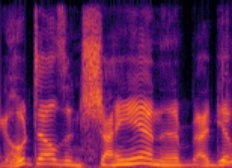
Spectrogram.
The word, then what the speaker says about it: Cheyenne: saying what is it Cheyenne Cheyenne is that I used to pronounce that I believe so X I - a in Cheyenne I think why don't they spell with an SH cuz that would make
